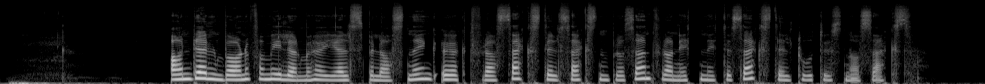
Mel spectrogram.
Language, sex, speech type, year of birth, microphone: Norwegian, female, read, 1962, Sennheiser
